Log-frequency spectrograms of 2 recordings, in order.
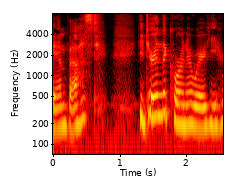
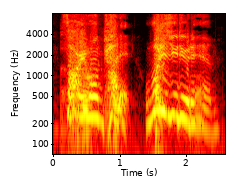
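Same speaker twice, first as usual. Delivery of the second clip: furious shout; 6 semitones higher, 12 dB louder than usual. Acted. Green furious at Red.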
